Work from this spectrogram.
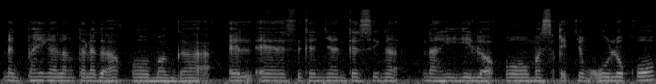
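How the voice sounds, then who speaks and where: In a room with audible echo, a woman talks at a moderate pace with hardly any pauses, her fairly low voice flat and monotone, with vocal fry. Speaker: vlogger. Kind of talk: casual vlog chat. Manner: filler-heavy, relaxed.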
